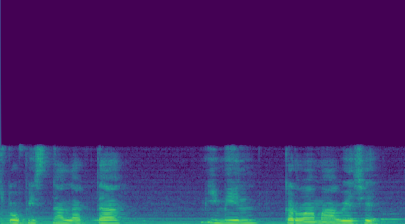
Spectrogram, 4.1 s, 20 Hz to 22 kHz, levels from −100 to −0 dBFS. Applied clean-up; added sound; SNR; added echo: none; Electric guitar; 18 dB; reverberation time 0.2 s.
